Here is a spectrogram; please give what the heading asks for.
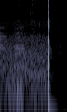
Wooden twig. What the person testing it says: bone dry. If you can hear that, just that click.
